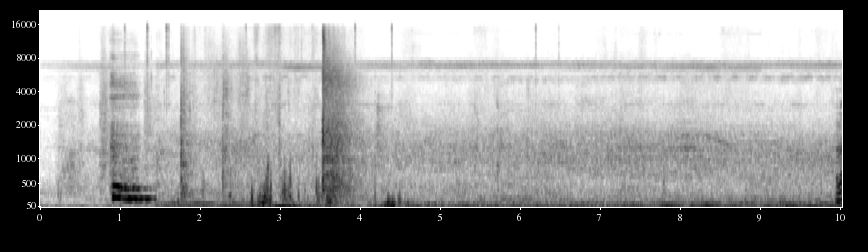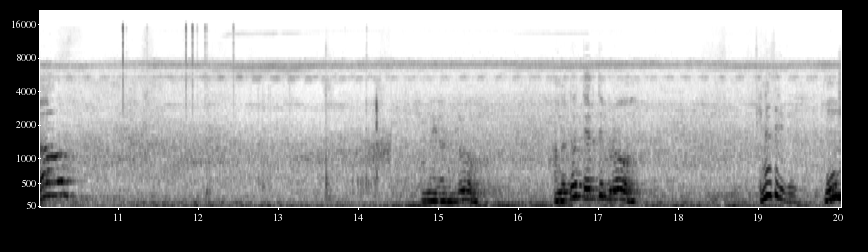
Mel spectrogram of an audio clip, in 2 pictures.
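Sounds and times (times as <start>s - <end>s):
crickets chirping: 0.0s - 20.0s.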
